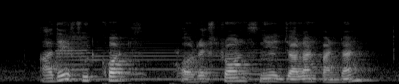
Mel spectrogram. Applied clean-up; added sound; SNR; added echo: none; Dog + Wind instrument, woodwind instrument; 14 dB; none.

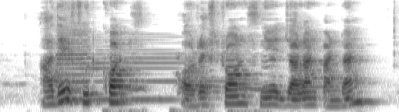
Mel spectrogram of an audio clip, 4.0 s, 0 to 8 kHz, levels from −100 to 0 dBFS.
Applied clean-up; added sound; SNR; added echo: classical method log-MMSE.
